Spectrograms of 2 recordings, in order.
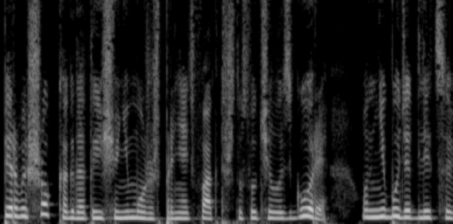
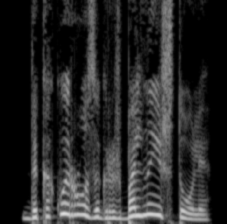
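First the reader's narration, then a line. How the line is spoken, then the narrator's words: Angry blurt. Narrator (Russian): зло выпалила Ольга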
